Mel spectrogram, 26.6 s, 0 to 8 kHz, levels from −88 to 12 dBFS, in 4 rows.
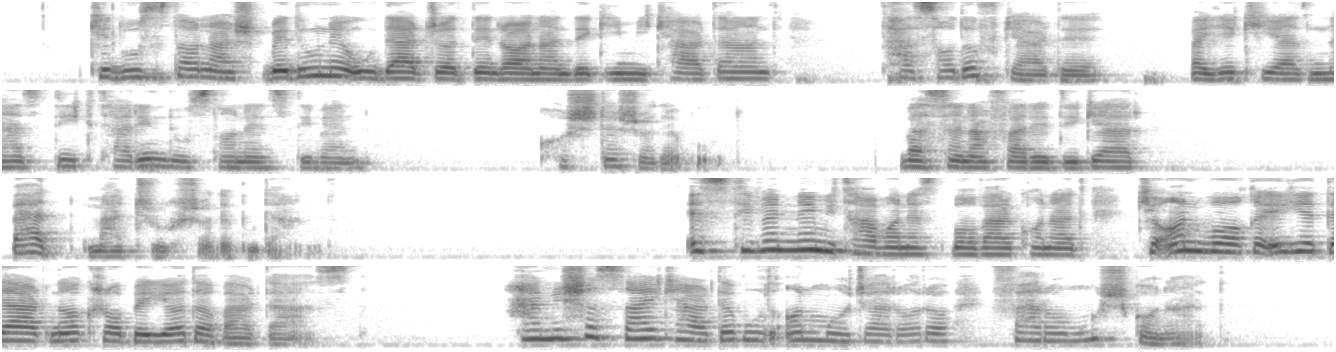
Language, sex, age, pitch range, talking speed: Persian, female, 30-49, 150-210 Hz, 115 wpm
